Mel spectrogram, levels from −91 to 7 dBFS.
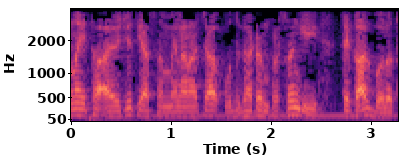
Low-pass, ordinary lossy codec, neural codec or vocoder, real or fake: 3.6 kHz; none; none; real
